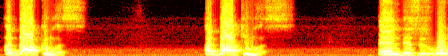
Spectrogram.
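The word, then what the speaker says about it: ἀδόκιμος: Now, over in the Vine's Expository Dictionary of New Testament Words, the word that is employed is an adjective, and it's pronounced adocimus.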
